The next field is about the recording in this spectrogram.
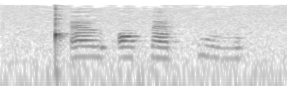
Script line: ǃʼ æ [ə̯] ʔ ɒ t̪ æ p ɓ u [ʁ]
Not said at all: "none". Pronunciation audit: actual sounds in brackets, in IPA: ə̯, ʁ

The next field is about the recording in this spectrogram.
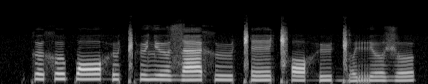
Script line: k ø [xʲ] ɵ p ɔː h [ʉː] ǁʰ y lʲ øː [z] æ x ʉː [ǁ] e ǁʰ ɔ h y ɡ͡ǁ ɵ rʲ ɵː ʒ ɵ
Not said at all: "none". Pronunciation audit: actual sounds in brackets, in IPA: x, ʉ, z, ǁ

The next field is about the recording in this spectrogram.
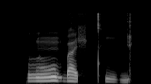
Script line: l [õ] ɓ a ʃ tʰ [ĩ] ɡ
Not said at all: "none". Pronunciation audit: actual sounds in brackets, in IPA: õ, i

